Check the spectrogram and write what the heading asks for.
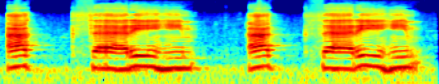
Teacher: چھوٹی کاف ہے باریک کر کے پڑھیں گے اور سا کے وقت زبان باہر نکالیں گے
